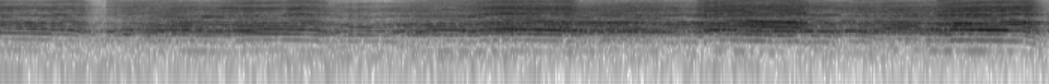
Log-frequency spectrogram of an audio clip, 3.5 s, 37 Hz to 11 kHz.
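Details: A crowd of Australian ravens circling a dying flock member in a Sydney street, 1 July 2012. Long, plaintive, harsh wails that sound almost like sobbing overlap in three swelling bursts.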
